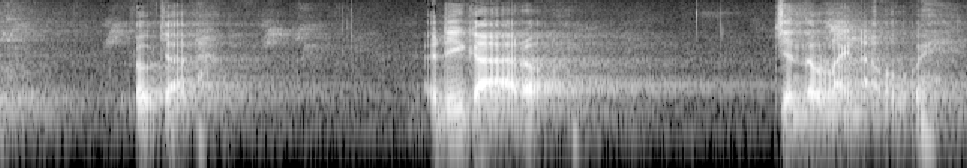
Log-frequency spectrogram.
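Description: An elderly man speaks calmly into a microphone in short phrases, with a reverberant echo.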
